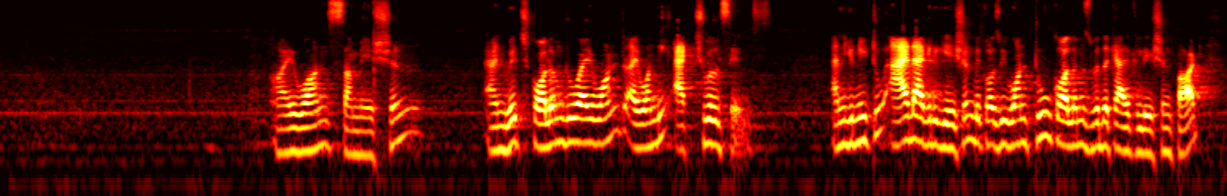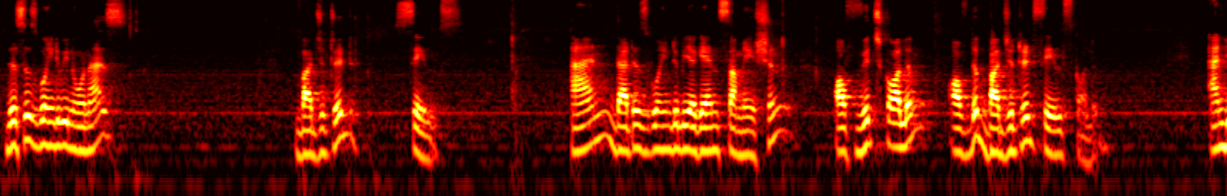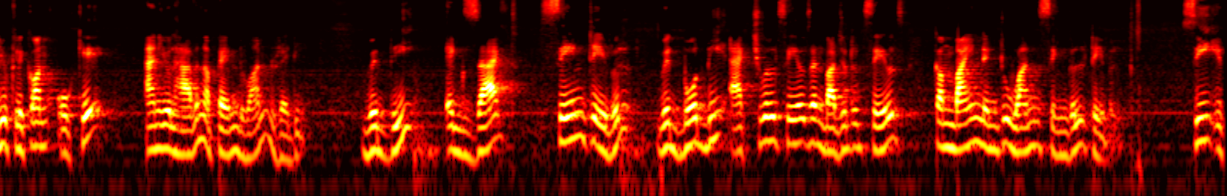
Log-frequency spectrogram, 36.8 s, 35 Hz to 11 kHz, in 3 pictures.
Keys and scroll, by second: 0.6 shift+Tab, 12.0-16.5 typing.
